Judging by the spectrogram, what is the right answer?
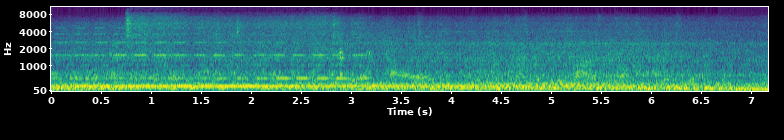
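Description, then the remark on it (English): A Hong Kong MTR metro train runs with a loud, steady rumble and a constant low electric hum, with faint whining tones above it and no clear voices. “The Hong Kong train stations, otherwise known here as MTRs, are of all different shapes and sizes, with many entrances and exits that can leave even the most local residents confused.”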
